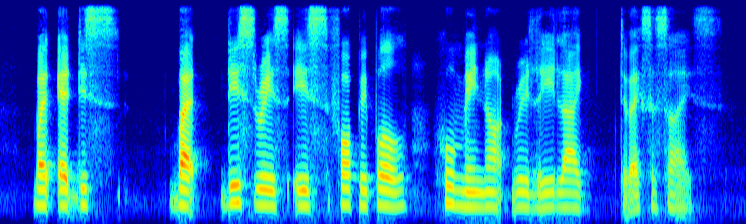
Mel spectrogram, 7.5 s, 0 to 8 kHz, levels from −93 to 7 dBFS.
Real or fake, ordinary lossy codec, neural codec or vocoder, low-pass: fake; none; codec, 16 kHz, 0.8 kbps, ZipCodec; 7.2 kHz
